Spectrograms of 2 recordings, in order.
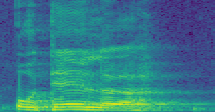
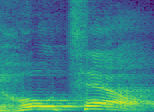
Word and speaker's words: hotel: en train de dire hôel h non c'est pas hôel vous dites ça un anglophone va dire c'est Hotel Hel prononcer le H ou bien avec R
